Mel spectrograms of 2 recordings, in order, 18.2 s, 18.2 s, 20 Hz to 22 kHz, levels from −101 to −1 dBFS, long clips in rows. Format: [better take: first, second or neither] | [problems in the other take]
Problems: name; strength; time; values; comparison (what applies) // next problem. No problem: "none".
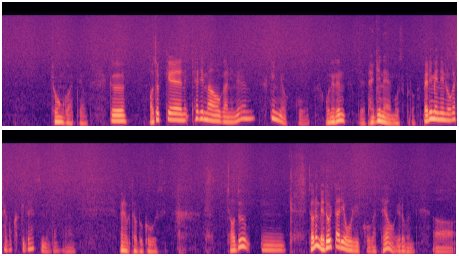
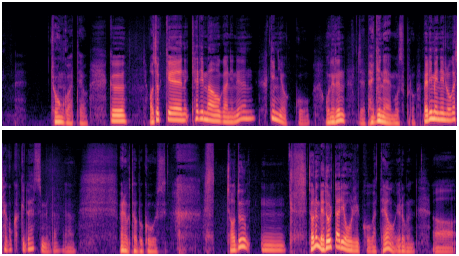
second | hiss; noticeable; throughout; 15 dB below the speech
